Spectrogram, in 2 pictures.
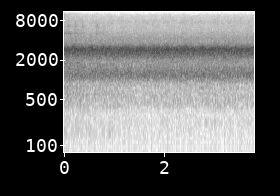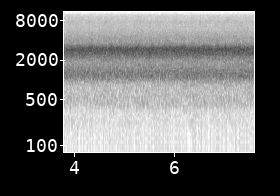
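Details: A countryside night chorus of frogs, quiet apart from them: countless calls blending into one constant, shimmering high drone that holds steady without gaps from start to finish.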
